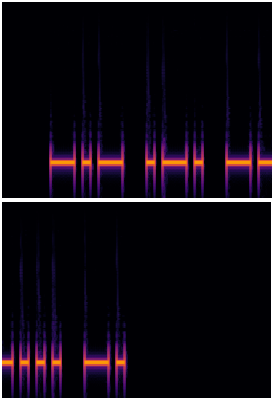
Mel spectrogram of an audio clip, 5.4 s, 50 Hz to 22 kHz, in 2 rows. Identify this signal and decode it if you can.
Morse code, heard as a keyed tone, about 15 wpm, 700 Hz. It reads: KR7N
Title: USA Call Signs - 4 Characters - Repeated 2x - 15wpm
